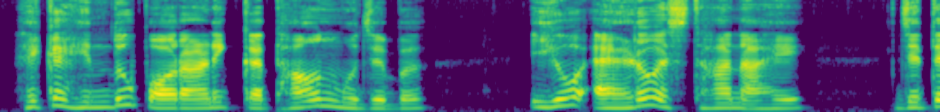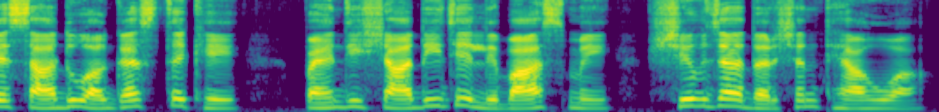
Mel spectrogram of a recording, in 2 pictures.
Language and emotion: Sindhi, neutral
